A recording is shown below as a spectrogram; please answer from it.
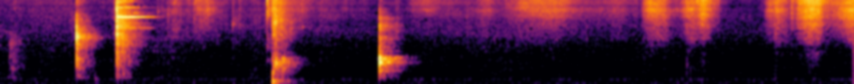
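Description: Four sharp clicks and knocks of kitchen containers being handled in the first three seconds; one rings briefly like glass, and one has a dull thump. Near the end comes a faint light hiss of sugar being shaken from a plastic shaker into the Thermomix bowl.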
